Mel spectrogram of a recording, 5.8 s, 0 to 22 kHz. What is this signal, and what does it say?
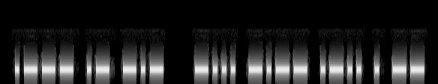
Morse code, heard as a keyed tone, about 20 wpm, 700 Hz. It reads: JAK BYLEM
